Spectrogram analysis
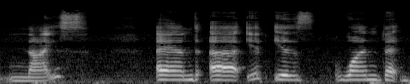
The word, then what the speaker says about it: Gneiss: original pattern it is called or pronounced nice and it is one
